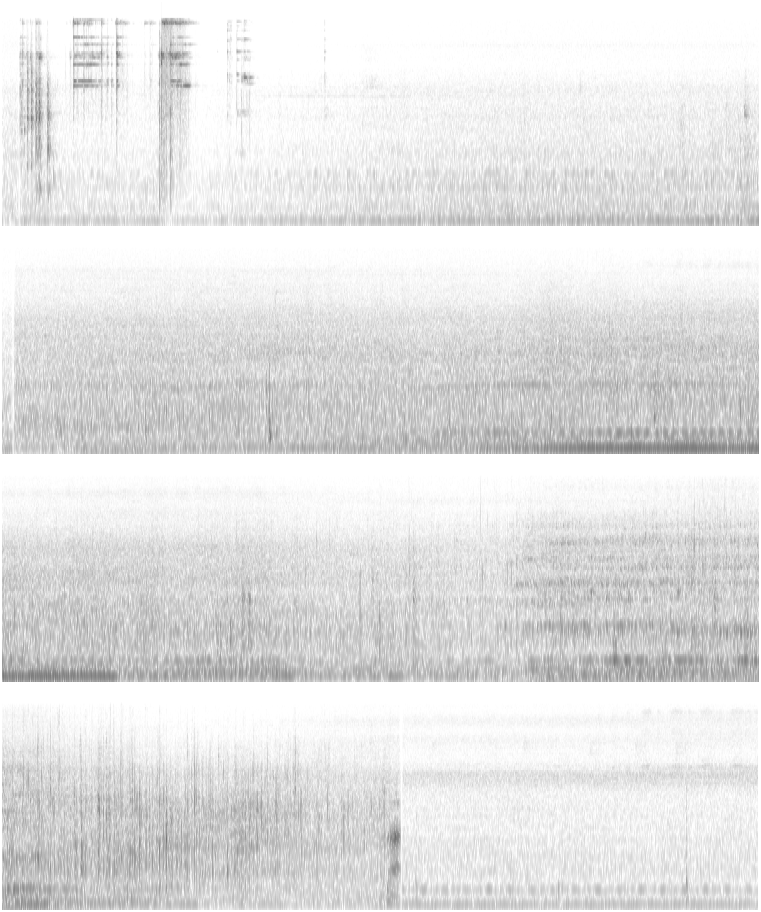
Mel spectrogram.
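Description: A few sharp knocks and clicks, then a truck engine running as a trailer is towed, getting louder twice and stopping abruptly near the end.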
